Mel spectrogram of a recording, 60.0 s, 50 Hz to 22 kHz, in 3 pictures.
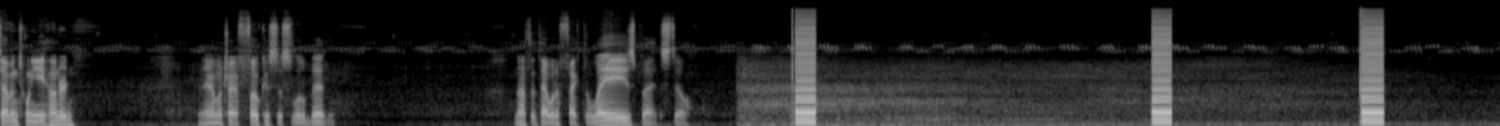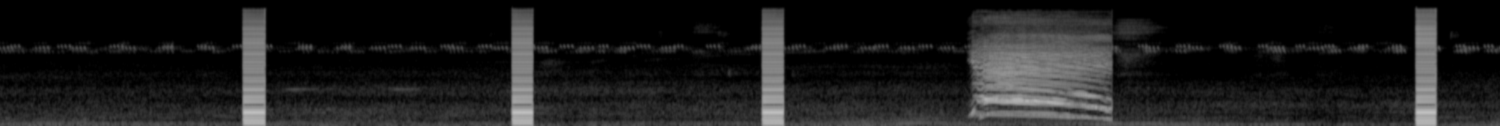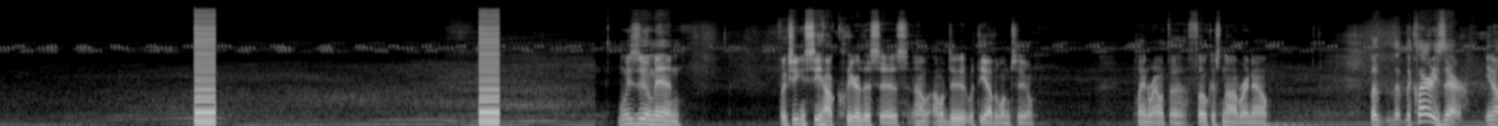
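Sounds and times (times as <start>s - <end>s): short loud electronic beeps: 10.6s - 11.0s, 15.4s - 15.7s, 18.1s - 18.5s, 23.2s - 23.6s, 26.8s - 27.2s, 30.2s - 30.5s, 38.9s - 39.2s, 42.6s - 42.9s, 46.4s - 46.7s
faint pulsing high tone: 18.2s - 18.5s, 23.2s - 23.6s, 26.8s - 27.1s, 30.2s - 30.5s, 42.6s - 42.9s
call sliding down in pitch: 32.9s - 34.8s.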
